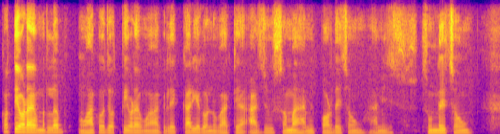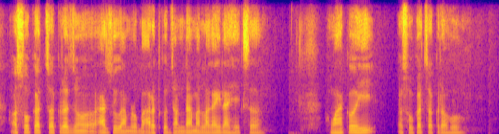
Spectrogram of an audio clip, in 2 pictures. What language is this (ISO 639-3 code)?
nep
